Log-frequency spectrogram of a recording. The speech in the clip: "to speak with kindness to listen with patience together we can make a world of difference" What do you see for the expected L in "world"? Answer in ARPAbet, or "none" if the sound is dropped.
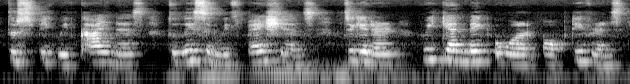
none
